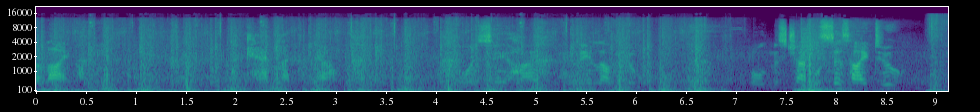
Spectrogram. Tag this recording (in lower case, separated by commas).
speech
